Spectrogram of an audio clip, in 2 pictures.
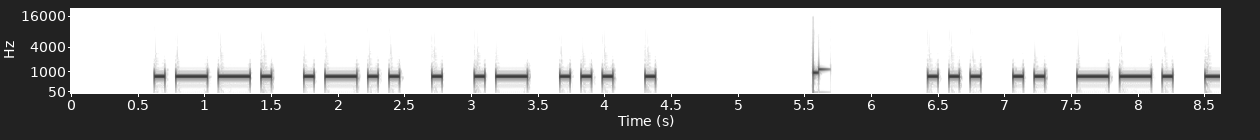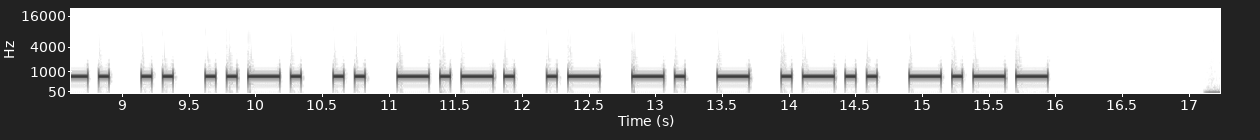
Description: Morse code, heard as a keyed tone, about 15 wpm, 700 Hz. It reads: PLEASE SIGNIFICANTLY
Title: Sentences from Top 1500 Words - New Word Drill - 15wpm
